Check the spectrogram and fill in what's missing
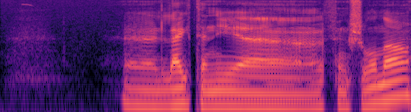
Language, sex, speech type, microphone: Norwegian, male, spontaneous, Sennheiser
